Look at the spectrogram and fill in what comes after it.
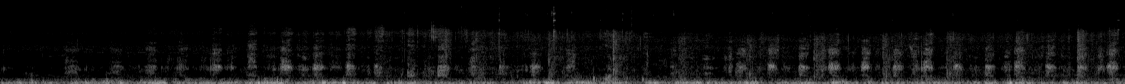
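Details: Boerboel, a South African Mastiff from a pair named Enzo and Diva living in Egypt, panting in steady rapid breaths over a low rumbling background.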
